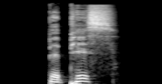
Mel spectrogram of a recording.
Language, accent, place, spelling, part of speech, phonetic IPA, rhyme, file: German, Germany, Berlin, bepiss, verb, [bəˈpɪs], -ɪs, De-bepiss.ogg
- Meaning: 1. singular imperative of bepissen 2. first-person singular present of bepissen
